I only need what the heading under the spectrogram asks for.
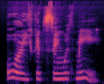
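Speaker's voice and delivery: lightly voiced young girl kitten. A narrator's reading. Narrator voices kitten Marie.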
